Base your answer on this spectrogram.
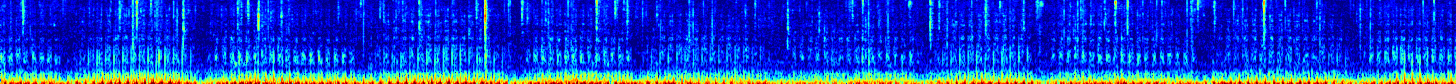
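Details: Continuous low cat purr, rising and falling with each breath roughly every three-quarters of a second, set against the bright irregular crackle of a burning fireplace.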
